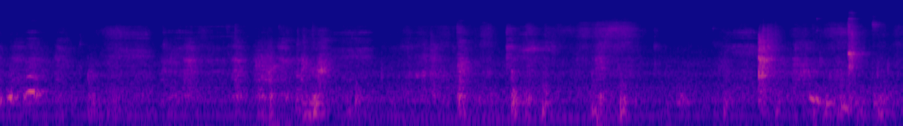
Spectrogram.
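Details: Yogi the Chihuahua and an Airedale play-fighting, with snorts, wheezy breaths and low growls from the scuffling dogs, plus short scraping noises throughout.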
